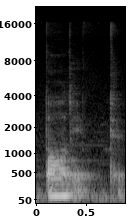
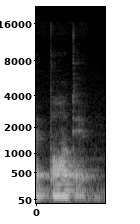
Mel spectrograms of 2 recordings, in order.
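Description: First: "ボートイット" with the last T released as "t"; "bought it" with its final T pronounced; sounded final T. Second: "ボートイット" linked, last T nearly silent; English "boughtit" ending without a released T; dropped T. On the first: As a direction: finish "ボートイット" on an audible T. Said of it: "じゃなくて". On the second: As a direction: swallow the final T of "ボートイット". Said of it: "ほぼ発音されてない". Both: Shown as a demonstration.

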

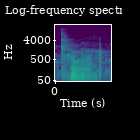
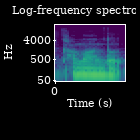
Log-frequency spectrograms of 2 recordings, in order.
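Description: First: Soft "come and" linked as "kaman"; linking. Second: "come and" as "kamu ando"; no linking. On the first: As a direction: slide the M of "come" into "and", softly, no D. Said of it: "come andのところがリンキングで". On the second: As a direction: keep "come and" as separate words with a full "do". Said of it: "じゃなくて". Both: Shown as a demonstration.

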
